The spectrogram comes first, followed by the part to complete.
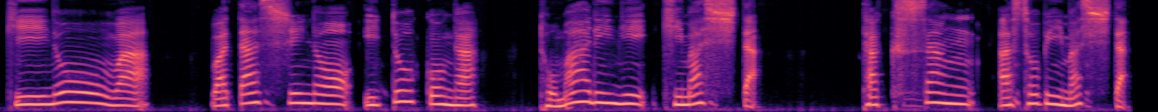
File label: cousin came over slow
